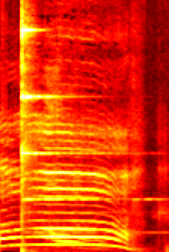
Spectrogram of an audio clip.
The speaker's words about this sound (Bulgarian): Удри, удри, удри звънеца.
